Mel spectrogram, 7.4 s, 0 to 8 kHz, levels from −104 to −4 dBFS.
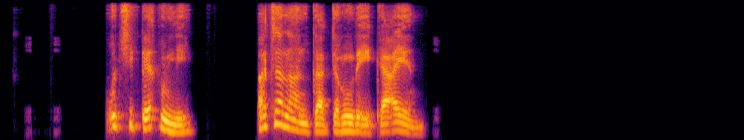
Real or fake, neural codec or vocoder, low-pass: fake; codec, 24 kHz, 0.9 kbps, WavTokenizer, medium music audio release; 7.2 kHz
